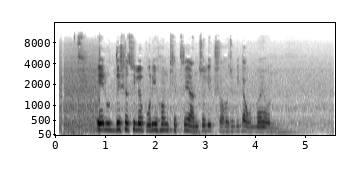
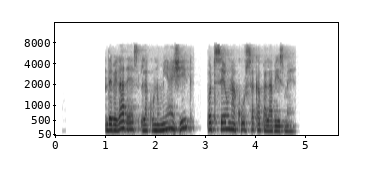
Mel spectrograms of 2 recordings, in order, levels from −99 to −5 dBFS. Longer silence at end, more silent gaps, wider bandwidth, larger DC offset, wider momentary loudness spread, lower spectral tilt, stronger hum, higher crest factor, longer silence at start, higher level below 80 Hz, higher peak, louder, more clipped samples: first, 1.25 s vs 0.85 s; second, none vs 2.93-3.03 s; first, 10.5 kHz vs 7.8 kHz; neither; first, 19 LU vs 9 LU; about the same, -5.5 dB/octave vs -5 dB/octave; neither; about the same, 22 dB vs 20 dB; second, 0.1 s vs 1 s; about the same, -64 dBFS vs -66 dBFS; first, 0 dBFS vs -8 dBFS; first, -21 LUFS vs -26 LUFS; neither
